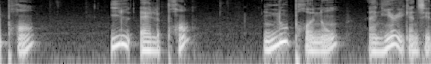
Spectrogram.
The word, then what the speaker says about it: prenons: Okay, keep in mind that you should pronounce it prenons, vous prenez, and then the last one, the tricky one, ils prennent.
